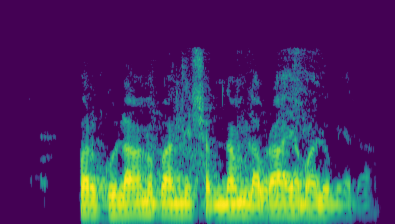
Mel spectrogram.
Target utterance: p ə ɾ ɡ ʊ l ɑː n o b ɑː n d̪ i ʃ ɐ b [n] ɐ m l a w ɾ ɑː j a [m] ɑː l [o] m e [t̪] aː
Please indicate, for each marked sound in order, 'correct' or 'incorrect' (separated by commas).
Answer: correct, correct, incorrect, incorrect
